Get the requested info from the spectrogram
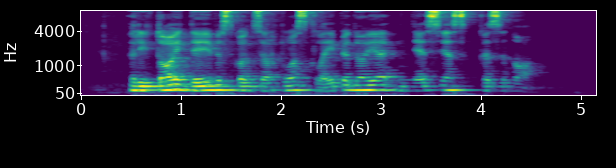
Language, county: Lithuanian, Alytus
